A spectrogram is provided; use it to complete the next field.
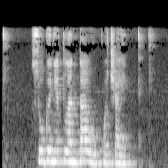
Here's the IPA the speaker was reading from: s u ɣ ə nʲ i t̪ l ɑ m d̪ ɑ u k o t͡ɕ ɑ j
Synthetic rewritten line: s u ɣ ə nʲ e t̪ l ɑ n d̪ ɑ u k o t͡ɕ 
